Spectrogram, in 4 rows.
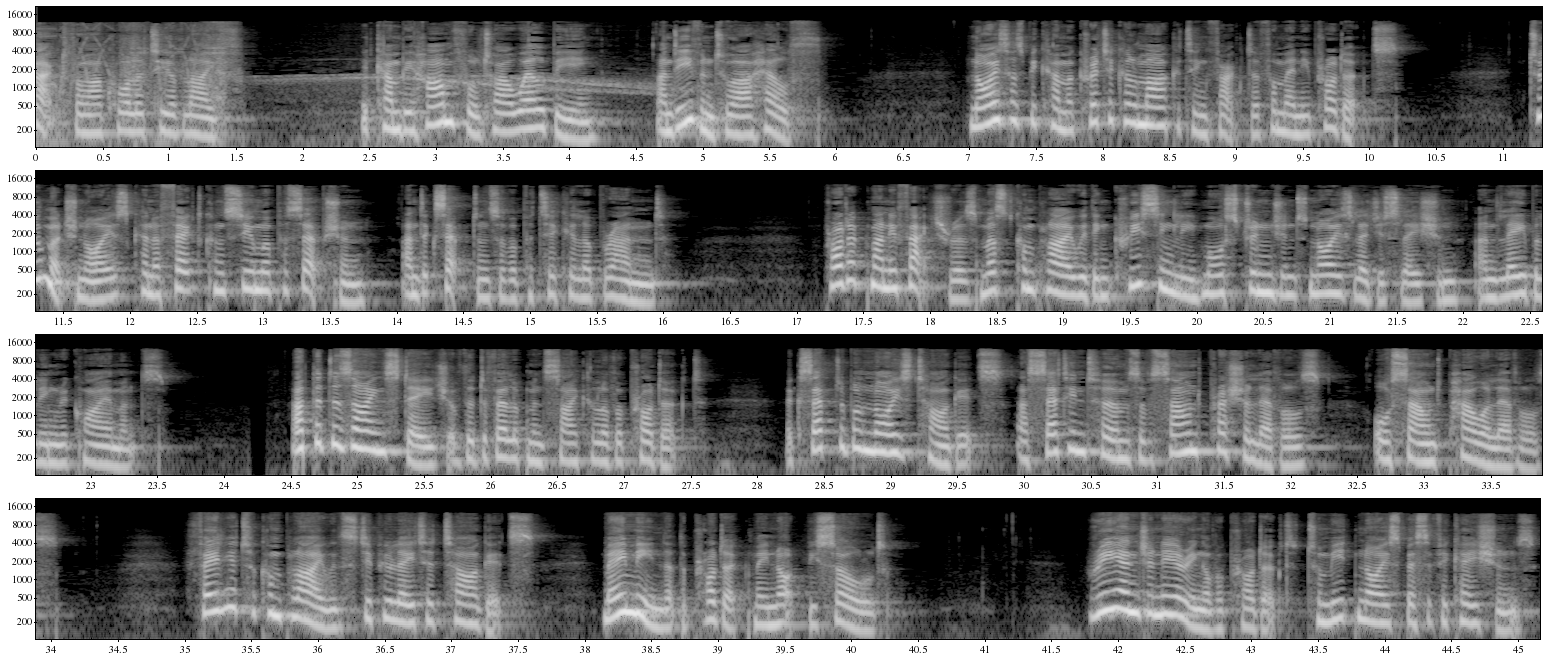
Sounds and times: Speech: 0.0 - 1.6, 2.4 - 6.0, 7.0 - 10.3, 11.2 - 16.1, 17.2 - 23.6, 24.5 - 27.6, 28.2 - 34.1, 35.0 - 40.4, 41.8 - 45.1.

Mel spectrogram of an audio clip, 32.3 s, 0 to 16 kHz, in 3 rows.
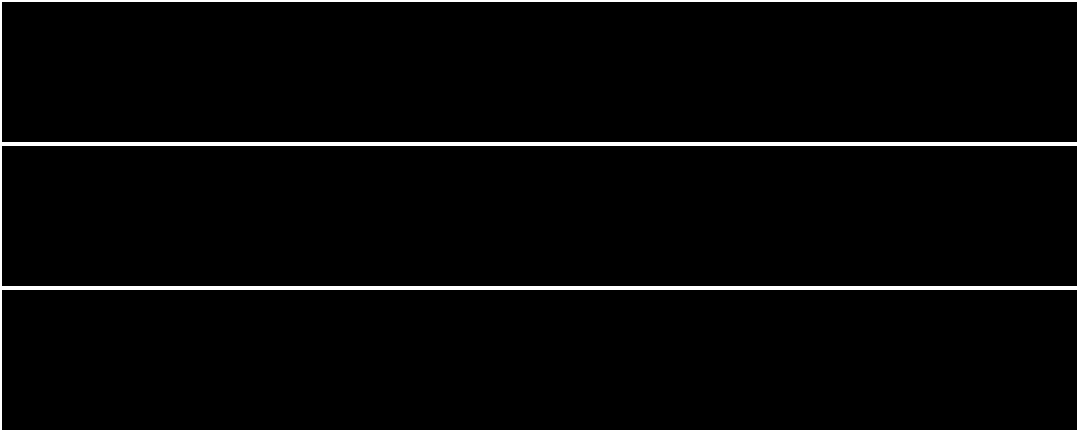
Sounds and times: Silence: 0.0 - 32.2.

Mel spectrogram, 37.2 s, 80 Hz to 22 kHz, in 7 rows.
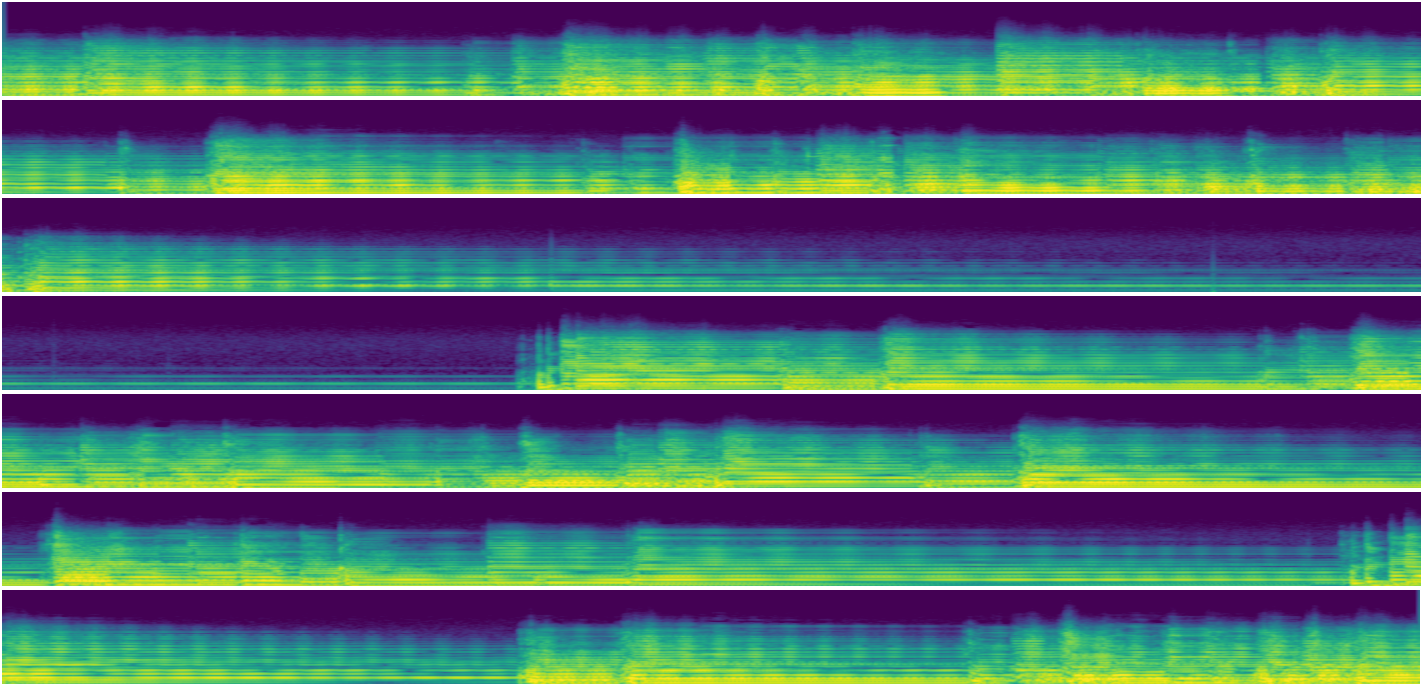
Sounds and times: Effects unit: 0.0 - 37.2
Guitar: 0.0 - 37.2.

